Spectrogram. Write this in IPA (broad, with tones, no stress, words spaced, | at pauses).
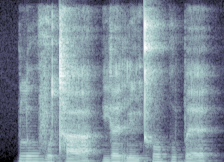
luː˦vo˨ tʰa˨ | jɛ˨rĩ˨ kʰo˦kʷa˦pɛ˨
